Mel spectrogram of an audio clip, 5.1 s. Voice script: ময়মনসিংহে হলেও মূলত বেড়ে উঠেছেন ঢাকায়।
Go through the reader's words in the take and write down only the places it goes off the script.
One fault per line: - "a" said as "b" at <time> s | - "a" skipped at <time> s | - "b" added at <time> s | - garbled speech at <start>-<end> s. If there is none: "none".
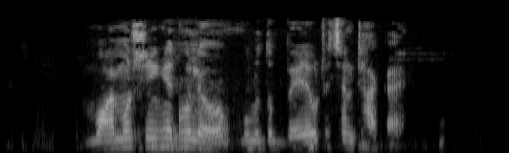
none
